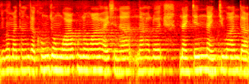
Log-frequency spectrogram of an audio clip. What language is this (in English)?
Manipuri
